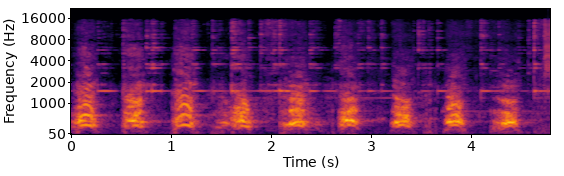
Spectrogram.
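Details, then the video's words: Rapid barking from a Bhote Kukur guardian dog: nine full, rough barks in under five seconds at an even pace, with a thin chime-like ringing tone behind them. "Guardian Dog Barking Sound || Best Guardian Dog || BhoteKukur"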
